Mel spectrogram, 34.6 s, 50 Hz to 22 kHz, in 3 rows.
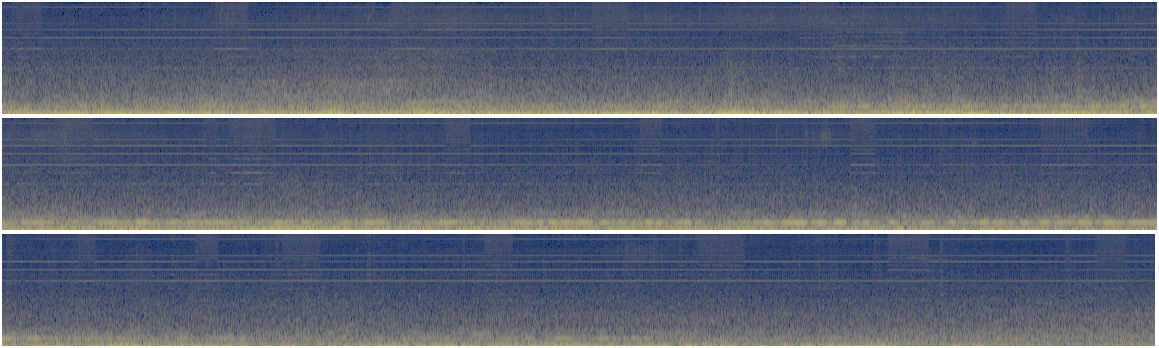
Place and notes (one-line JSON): {"title": "水防道路五段, Zhubei City - wind and Iron railings", "date": "2017-08-26 11:42:00", "description": "On the bank, wind, Iron railings, sound of birds\nZoom H2n MS+XY", "latitude": "24.86", "longitude": "120.95", "altitude": "5", "timezone": "Asia/Taipei"}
